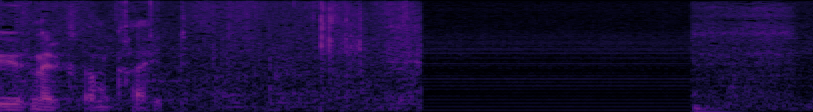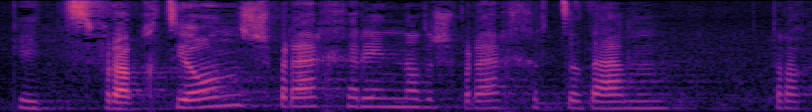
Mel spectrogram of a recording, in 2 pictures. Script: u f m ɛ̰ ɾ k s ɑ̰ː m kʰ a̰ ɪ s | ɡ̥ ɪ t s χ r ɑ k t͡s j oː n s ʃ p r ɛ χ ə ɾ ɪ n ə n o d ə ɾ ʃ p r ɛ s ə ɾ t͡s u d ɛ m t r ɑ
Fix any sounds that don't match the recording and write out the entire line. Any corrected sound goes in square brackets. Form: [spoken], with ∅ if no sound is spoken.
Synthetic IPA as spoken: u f m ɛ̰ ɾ k s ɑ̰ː m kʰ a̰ ɪ [t] | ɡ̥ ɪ t s [f] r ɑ k t͡s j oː n s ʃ p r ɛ χ ə ɾ ɪ n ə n o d ə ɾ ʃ p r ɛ [χ] ə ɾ t͡s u d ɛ m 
